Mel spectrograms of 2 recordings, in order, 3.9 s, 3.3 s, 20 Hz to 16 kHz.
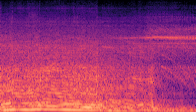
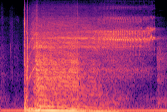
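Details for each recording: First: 1934 Chevrolet farm truck sitting for decades, first start attempt: starter whirs freely, winds down, spins up again without turning engine; owner suspects mouse urine rusted the Bendix so it won't engage the flywheel ring gear; starter Bendix not engaging. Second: 90-year-old starter from 1934 Chevrolet farm truck, removed and bench-run; sharp engagement clunk, strong steady whir, spins down cleanly, drive stays out with no engine to kick it back; normal starter free-run.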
